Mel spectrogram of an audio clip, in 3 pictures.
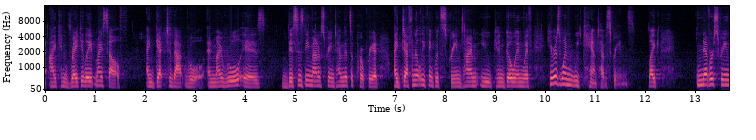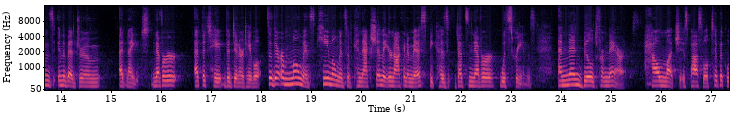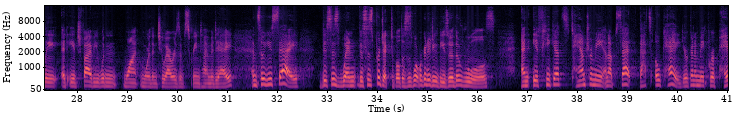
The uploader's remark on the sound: answering audience questions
